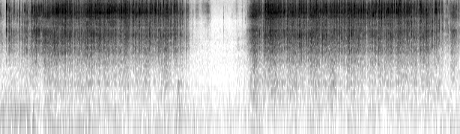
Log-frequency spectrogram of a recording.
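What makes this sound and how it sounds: A medium plastic jar with a yellow lid, holding instant tea granules, is tilted and shaken with fingertips resting on the jar. It makes a dense, bright, crunchy rattle of granules sliding inside. The rattle stops briefly near the middle, then resumes just as strongly and tapers slightly at the end.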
